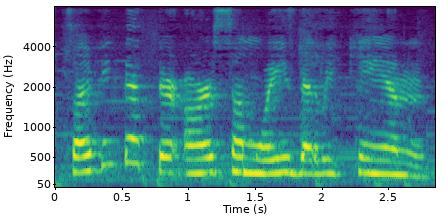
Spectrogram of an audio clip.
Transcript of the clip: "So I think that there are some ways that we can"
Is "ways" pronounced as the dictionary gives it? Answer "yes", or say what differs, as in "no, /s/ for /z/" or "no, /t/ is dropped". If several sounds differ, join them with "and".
yes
